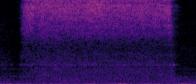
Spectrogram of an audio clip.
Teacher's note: The S consonant, made with air going through your front teeth.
